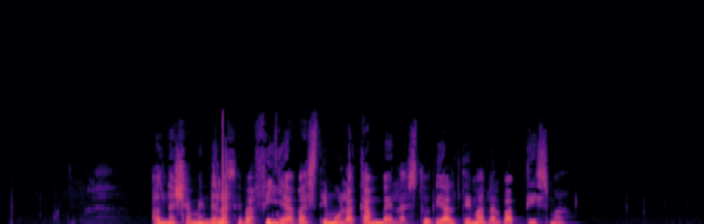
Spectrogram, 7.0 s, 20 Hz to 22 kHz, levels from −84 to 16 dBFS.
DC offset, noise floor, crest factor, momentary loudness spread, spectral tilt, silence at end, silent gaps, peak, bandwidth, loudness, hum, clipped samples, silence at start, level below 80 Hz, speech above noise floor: under 0.1%; -78 dBFS; 26 dB; 9 LU; -6 dB/octave; 1.4 s; none; 0 dBFS; 11 kHz; -25 LUFS; none; under 0.1%; 1.5 s; -62 dBFS; 54 dB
